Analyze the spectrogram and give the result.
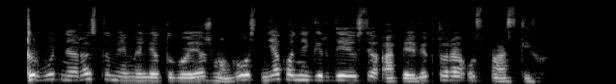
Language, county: Lithuanian, Marijampolė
